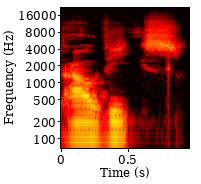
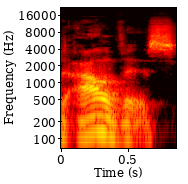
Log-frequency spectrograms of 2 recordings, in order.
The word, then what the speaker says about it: Alvys: we pronounce it so most of the English-speaking people would uh tend or lean to pronounce it Alvis Alvis yeah because because uh you have an why right whereas I was telling everyone no we're gonna pronounce it Alvis I want it to sound like Elvis and we we like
